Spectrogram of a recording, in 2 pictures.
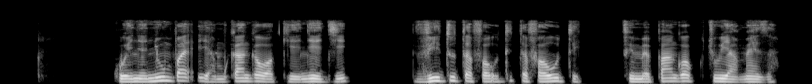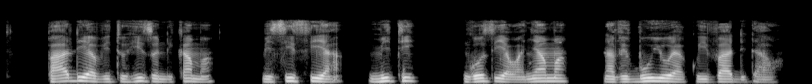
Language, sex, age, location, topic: Swahili, male, 25-35, Nakuru, health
